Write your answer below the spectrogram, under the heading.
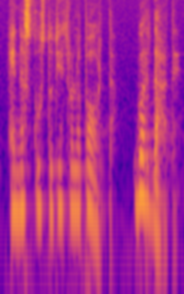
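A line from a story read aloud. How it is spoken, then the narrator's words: Whispered. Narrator (Italian): bisbigliò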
